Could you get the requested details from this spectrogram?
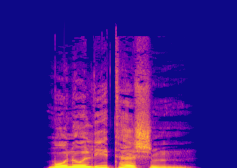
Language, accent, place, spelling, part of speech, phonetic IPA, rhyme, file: German, Germany, Berlin, monolithischem, adjective, [monoˈliːtɪʃm̩], -iːtɪʃm̩, De-monolithischem.ogg
- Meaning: strong dative masculine/neuter singular of monolithisch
